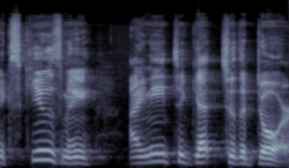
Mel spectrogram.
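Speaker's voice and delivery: loud booming voice. Illustrating how to get through a crowded room to the door; loud, booming voice. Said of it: "in a loud, booming voice".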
